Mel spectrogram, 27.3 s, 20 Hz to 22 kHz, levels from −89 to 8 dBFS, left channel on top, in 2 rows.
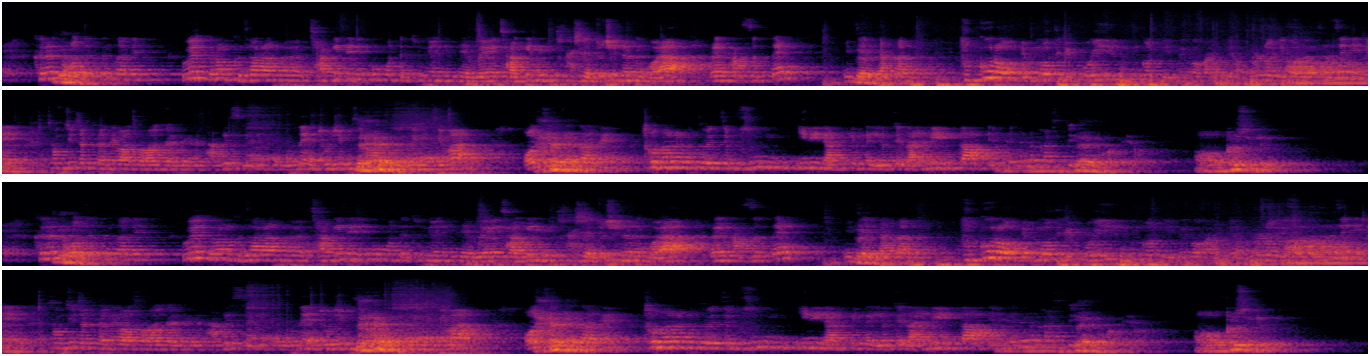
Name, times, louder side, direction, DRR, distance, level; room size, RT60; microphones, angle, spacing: voice 1, 0.0-1.4 1.8-7.9 8.4-9.2 9.6-19.8 20.1-24.6 25.0-25.1, equal, 75° left, -1 dB, 0.8 m, -33 dB
voice 2, 0.5-0.8 8.5-8.8 12.8-13.8 17.2-17.6 19.0-19.5 23.6-24.8 25.6-26.3, left 1 dB, 40° right, -7 dB, 1.2 m, -29 dB
sound 1, 2.7-3.8 4.1-7.1 7.7-7.8 8.2-8.4 8.7-14.8 15.1-15.2 15.4-15.5 15.9-16.1 16.5-16.7 16.9-17.3 17.6-18.5, left 1 dB, 50° left, 0.4 m, -39 dB
sound 2, 12.6-13.6 14.0-14.1 15.9-17.1 17.5-18.4, right 1 dB, 20° right, 0.3 m, -41 dB
3.4 x 3.1 x 2.9 m, 1.5 s
head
